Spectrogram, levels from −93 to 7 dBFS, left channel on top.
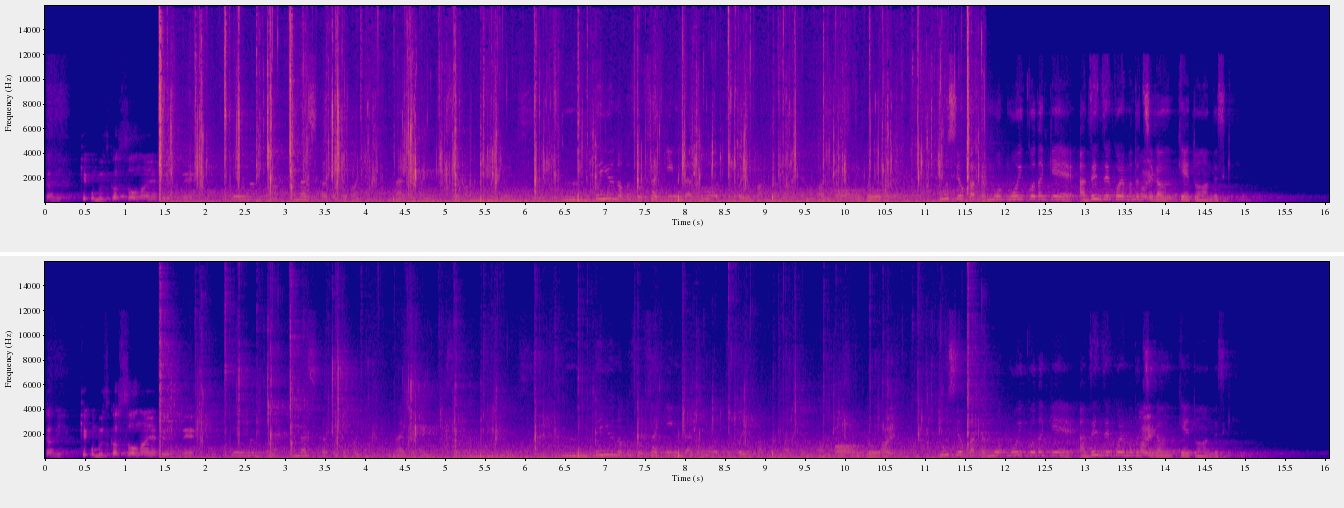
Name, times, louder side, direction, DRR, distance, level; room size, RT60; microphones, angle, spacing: voice 1, 0.0-1.9 9.9-10.7 13.7-13.9, right 2 dB, 25° right, 9 dB, 0.8 m, -48 dB
sound 1, 1.4-11.8, left 8 dB, 70° left, 0.7 m, -43 dB
voice 2, 2.3-10.5 11.2-14.8, left 2 dB, 30° left, 10 dB, 0.8 m, -47 dB
sound 2, 3.4-14.0, right 1 dB, 45° right, 3.2 m, -56 dB
29.5 x 17.5 x 6.1 m, 2.8 s
head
